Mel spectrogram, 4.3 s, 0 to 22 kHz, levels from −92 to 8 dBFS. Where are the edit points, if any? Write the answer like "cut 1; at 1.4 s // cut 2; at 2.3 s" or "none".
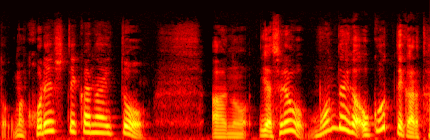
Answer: none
